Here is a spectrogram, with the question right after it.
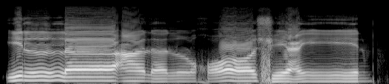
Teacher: kita boleh memanjangkan 2 harokat, boleh pula 4 harokat, dan boleh pula 6 harokat. Contoh, illa 'alal khashi'in 2 harokat, illa 'alal khashi'in 4 harokat, illa 'alal khashi'in. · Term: mad arid lis-sukun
